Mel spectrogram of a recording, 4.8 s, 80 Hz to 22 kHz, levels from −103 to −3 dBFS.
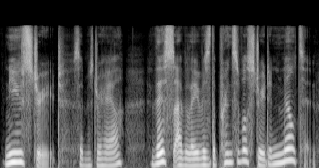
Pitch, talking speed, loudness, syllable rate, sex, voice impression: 185 Hz, 175 wpm, -18 LUFS, 4.7 syllables/s, female, feminine, adult-like, slightly intellectual, calm, sweet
